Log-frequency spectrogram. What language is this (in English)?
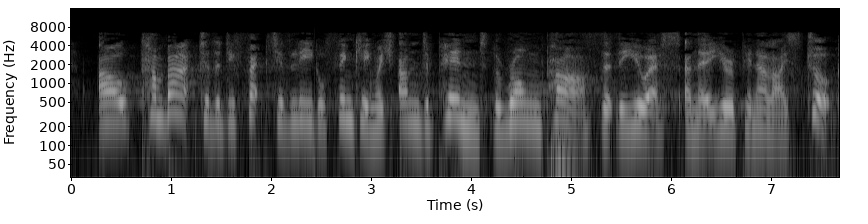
English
